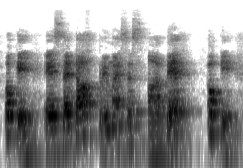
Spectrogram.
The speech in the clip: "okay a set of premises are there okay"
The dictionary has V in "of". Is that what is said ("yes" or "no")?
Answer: no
